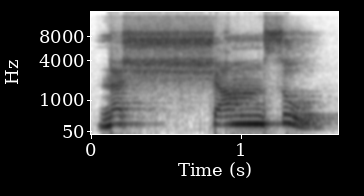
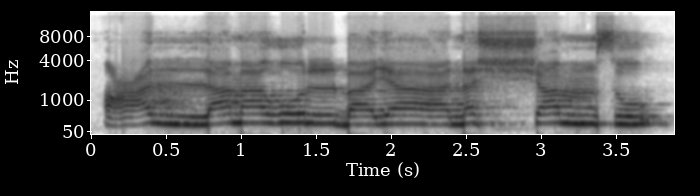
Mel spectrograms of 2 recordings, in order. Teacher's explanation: اگر آپ وقف نہیں کرنا چاہتے تو پھر نون کو، نون کے اوپر زبر ہے تو نون کو پھر ہم یہ اگلی آیت کے ساتھ ملا کے پڑھیں گے، یہ دیکھیں یہ ہے، یہاں پر حمزہ بھی گر جائے گا، لام بھی گرا دیں گے، نون کو ڈائریکٹ شین سے ملائیں گے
